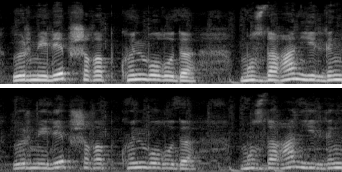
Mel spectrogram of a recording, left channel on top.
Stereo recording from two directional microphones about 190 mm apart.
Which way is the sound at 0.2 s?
35° left (ahead or behind).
